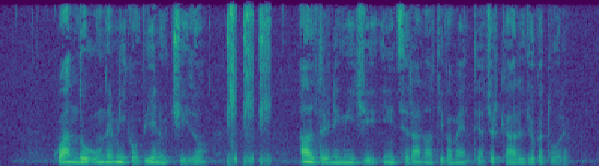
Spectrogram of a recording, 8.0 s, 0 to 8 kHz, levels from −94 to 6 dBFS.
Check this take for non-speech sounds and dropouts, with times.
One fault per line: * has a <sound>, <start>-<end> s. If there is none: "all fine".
* has a laugh, 3.0-3.6 s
